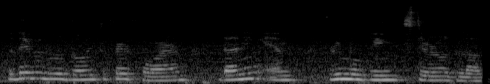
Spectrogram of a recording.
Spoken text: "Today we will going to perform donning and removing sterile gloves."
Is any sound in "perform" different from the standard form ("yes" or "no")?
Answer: yes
